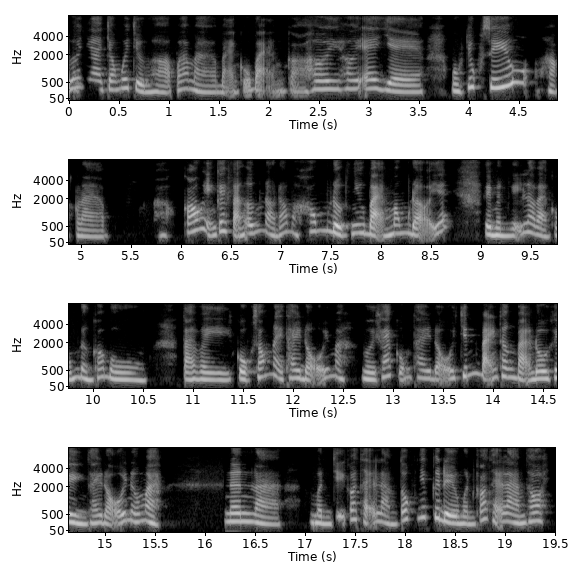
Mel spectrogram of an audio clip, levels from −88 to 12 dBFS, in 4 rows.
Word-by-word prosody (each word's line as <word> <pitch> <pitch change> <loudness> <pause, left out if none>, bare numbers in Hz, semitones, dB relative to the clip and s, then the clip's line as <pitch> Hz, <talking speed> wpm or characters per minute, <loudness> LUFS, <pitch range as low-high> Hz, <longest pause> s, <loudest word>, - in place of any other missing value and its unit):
á 295 - 0
nha, 290 - -7
trong 270 0 -3
cái 310 - 0
trường 220 -9 0
hợp 190 -3 -3
á 270 +3 -5
mà 195 -7 -4
bạn 185 +1 -8
của 195 - -6
bạn 215 +1 -6
còn 225 - -9
hơi 275 0 -1
hơi 280 +1 -4
e 295 0 0
dè 205 -5 0 0.3
một 220 -2 -1
chút 335 0 +1
xíu 335 +5 +5 0.4
hoặc 200 0 -5
là 180 -2 -3 0.6
h - - -9 0.2
có 325 +4 +5
những 220 - -1
cái 335 - +2
phản 225 - +2
ứng 270 +6 -1
nào 265 -9 -3
đó 240 +8 -4
mà 295 - -9
không 330 +1 -4
được 260 -5 +8
như 280 +1 -1
bạn 220 -3 +4
mong 270 0 -2
đợi 480 - 0
á, - - -1 0.4
thì 240 - +6
mình 215 -2 +5
nghĩ 200 - -3
là 295 -1 -1
bạn 220 -5 0
cũng 220 +6 -1
đừng 230 -7 +1
có 270 - -4
buồn. 210 -7 +1 0.4
Tại 215 0 +2
vì 205 -2 +1
cuộc 215 -1 +2
sống 280 +4 -1
này 310 -10 -2
thay 250 +2 0
đổi 225 +4 -1
mà, 260 -7 -4 0.2
người 215 -3 +3
khác 295 +6 -3
cũng 270 - -6
thay 250 -3 -4
đổi, 235 +2 -2
chính 310 +4 -1
bản 260 - +1
thân 280 -3 0
bạn 210 -2 +2
đôi 230 +1 +5
khi 245 0 +5
còn 200 - +3
thay 220 +1 0
đổi 215 +4 +1
nữa 265 -3 -1
mà, 260 -6 +3 0.7
nên 270 0 +4
là 205 -6 0 0.3
mình 220 -3 +2
chỉ 425 - -3
có 325 - +1
thể - - -4
làm 220 -8 -2
tốt 320 - -1
nhất 390 +1 -3
cái 370 - +3
điều 230 -6 +8
mình 200 -2 0
có 320 - -1
thể 280 - -3
làm 240 -5 +1
thôi, 275 +3 +1
245 Hz, 265 wpm, -20 LUFS, 210-280 Hz, 0.7 s, được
